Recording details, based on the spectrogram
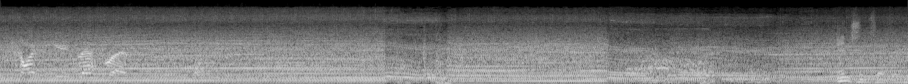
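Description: An overheating race car engine revs in Project Cars 2, a steady loud droning whine with harmonic pitch shifts as revs drop and climb, a voice talking over it.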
